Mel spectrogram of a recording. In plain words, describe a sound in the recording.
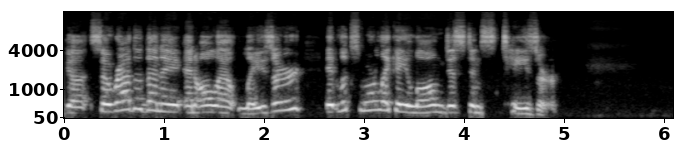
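A woman speaks with animation over an online call through a headset microphone.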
